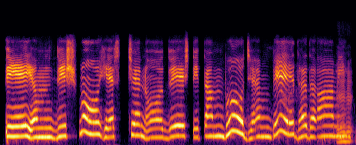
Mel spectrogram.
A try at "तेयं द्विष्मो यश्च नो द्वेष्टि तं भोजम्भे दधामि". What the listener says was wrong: స్వరాలు ద్విష్మో దగ్గర పైనకి రావాలి, వస్తుంది స్వరం, అది రావదు. తంబో దగ్గర ఓ కిందికి అనమాట, కొద్దిగా ముందు వెనుకకు అయితే ఉన్నాయి, గమనించుకోవాలి.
